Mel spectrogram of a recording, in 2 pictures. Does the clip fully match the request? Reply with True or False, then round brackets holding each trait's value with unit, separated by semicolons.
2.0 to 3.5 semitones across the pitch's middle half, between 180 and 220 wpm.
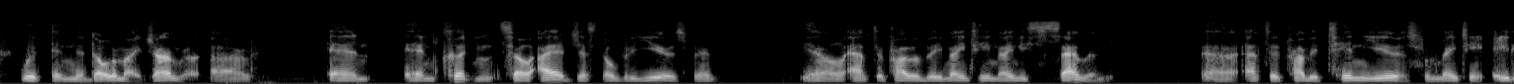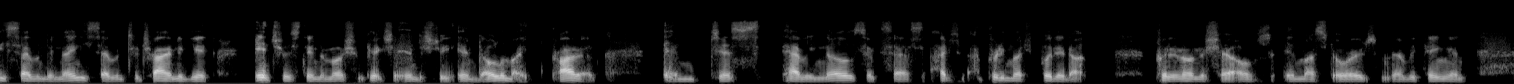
False (2.4 semitones; 135 wpm)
